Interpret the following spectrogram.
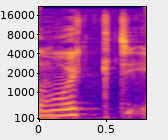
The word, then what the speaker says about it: worked: Porque geralmente o brasileiro, ele vê o ED, ele lê o ED. Isso. Ele fala worked. Worked. Called. E não é essa a pronúncia.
